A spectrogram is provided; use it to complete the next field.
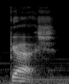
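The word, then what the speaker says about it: cache: pronounce करने का सही तरीका है कैश जी हां कैश लिटरली जैसे नकद कहते हैं ना कैश वैसे ही इसको प्रोनाउंस करते हैं सो आपके कंप्यूटर में कौन सी मेमोरी है कैश मेमोरी है ऑल राइट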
